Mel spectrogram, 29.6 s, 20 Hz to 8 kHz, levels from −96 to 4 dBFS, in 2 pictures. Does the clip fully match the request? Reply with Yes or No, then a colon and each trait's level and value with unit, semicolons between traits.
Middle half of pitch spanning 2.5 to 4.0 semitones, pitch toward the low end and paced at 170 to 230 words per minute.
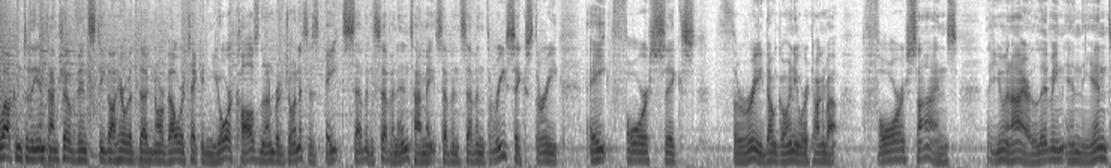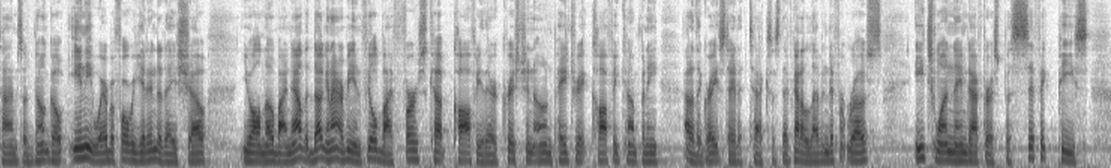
Yes: average, 3.3 semitones; low, 110 Hz; average, 190 wpm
